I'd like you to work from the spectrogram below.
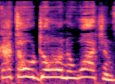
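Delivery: high, loud protest; agitated retort. Retold or imitated. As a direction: imitate an exasperated father's outburst. Father's agitated retort, retold.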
